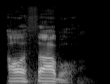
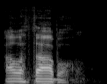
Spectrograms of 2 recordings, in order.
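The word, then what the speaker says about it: Olazábal: Patrick Reed and Jordan Spieth, Tom Kite and Curtis Strange, Justin Rose and Henrik Stenson, and Seve Ballesteros and Jose Marie Olazabal, even though it's with a Z. I think they pronounce it Thabal.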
